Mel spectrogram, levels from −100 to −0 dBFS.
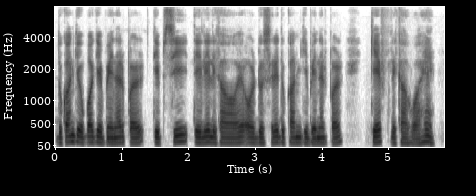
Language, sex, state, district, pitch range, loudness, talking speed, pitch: Hindi, male, Arunachal Pradesh, Longding, 105-120 Hz, -18 LUFS, 215 wpm, 110 Hz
